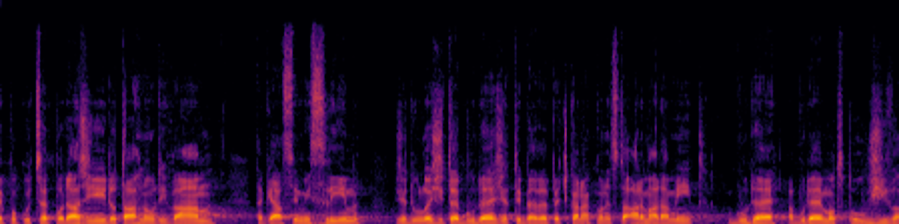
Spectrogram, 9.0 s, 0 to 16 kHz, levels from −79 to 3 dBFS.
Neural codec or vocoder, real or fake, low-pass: vocoder, 44.1 kHz, 128 mel bands, Pupu-Vocoder; fake; 14.4 kHz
